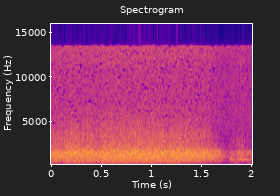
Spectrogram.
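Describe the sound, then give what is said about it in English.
Gunfire in a shootout between outlaws and defenders of a shack in darkness: a loud, sustained burst of roaring noise that cuts off abruptly, followed by a brief voice. “Then in the darkness, he and Jack would stand on opposite sides of the room to return the fire of the outlaws who had spread out to surround the shack.”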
